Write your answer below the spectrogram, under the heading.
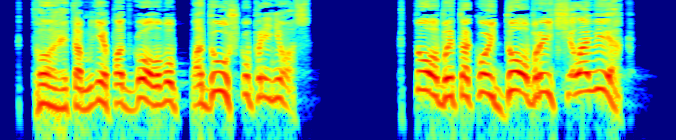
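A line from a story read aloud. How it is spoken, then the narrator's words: Ecstatic grateful tearful exclamation. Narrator (Russian): воскликнул он с каким-то восторженным, благодарным чувством и плачущим каким-то голосом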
